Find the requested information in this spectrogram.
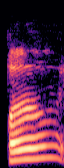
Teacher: saat mengucapkan pe itu bibirnya itu mengatup dulu pe ya baru kebuka jadi dia di muncul dari bibir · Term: konsonan bibir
